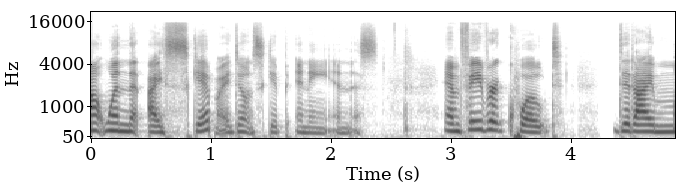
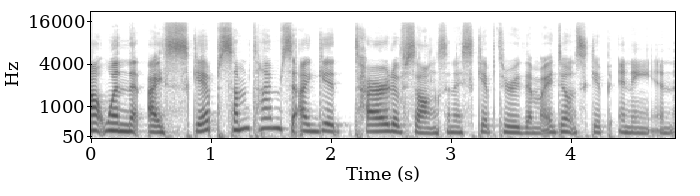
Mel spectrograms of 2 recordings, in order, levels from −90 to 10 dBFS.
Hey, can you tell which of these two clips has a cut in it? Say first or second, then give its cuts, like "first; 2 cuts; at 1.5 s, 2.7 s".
first; 1 cut; at 1.0 s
